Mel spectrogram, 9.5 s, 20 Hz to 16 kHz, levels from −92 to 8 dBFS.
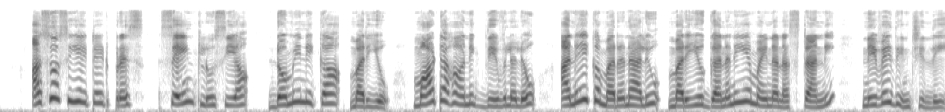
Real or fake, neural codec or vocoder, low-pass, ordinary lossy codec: real; none; 10.8 kHz; none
